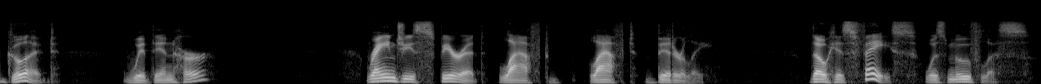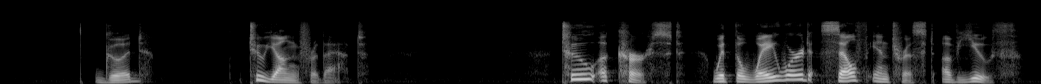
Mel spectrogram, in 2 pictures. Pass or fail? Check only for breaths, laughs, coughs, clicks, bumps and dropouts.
pass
